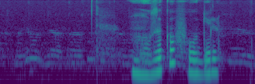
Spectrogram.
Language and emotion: Russian, neutral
